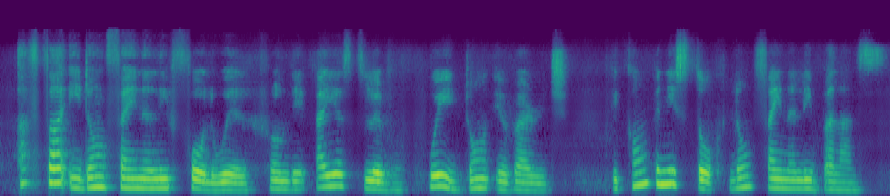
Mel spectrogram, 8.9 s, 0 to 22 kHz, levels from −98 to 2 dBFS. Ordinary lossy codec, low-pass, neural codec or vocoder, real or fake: none; none; codec, 24 kHz, 0.5 kbps, DualCodec; fake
